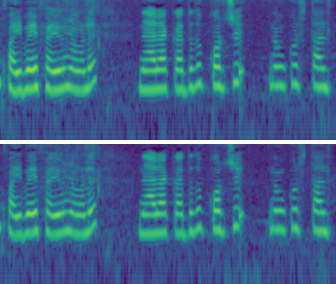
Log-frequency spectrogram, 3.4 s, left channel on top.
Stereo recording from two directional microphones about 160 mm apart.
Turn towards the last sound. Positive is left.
turn(degrees=15)  # may be behind; listen again after turning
